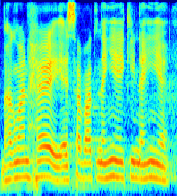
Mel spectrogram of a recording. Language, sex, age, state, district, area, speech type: Hindi, female, 45-60, Bihar, Begusarai, rural, spontaneous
